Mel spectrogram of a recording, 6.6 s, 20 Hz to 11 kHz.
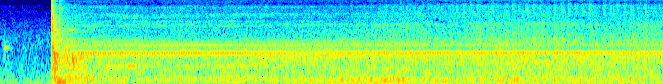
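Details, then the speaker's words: Home central A/C compressor after installing 5-2-1 hard start capacitor on 220V supply: sharp start then steady fixed-tone hum, no struggling, clicking or retries; no noticeable difference from before; normal compressor startup. "so i don't think i notice the difference between the start uh of the capacitor after adding the new hard start capacitor in there"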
